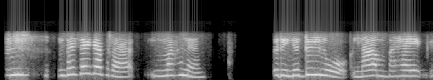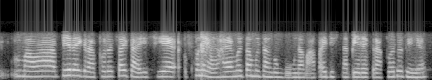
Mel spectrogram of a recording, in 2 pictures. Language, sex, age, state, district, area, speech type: Bodo, female, 18-30, Assam, Kokrajhar, rural, conversation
